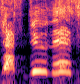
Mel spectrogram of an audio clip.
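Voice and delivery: high-pitched yelling. Recalling piano lessons, quoting mom yelling at them: retelling mom's yelling. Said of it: "And just yelling at me".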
